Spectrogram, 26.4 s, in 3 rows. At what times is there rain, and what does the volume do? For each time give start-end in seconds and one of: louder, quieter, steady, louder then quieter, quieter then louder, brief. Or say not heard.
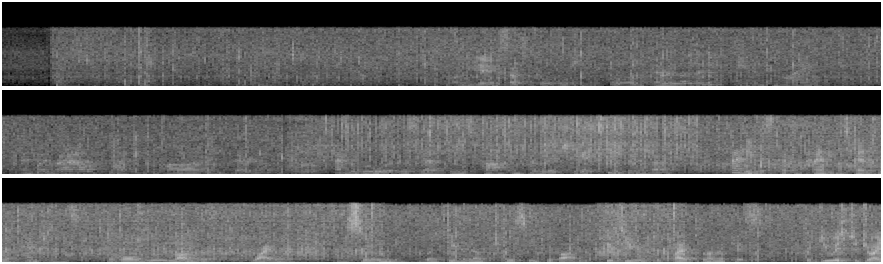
0.0-26.3 louder.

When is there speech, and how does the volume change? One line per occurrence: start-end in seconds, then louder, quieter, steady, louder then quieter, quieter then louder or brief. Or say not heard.
4.3-26.3 louder.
